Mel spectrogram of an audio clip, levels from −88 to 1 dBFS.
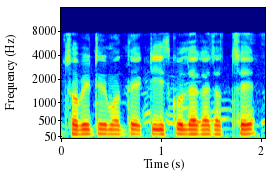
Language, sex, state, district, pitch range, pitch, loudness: Bengali, male, West Bengal, Cooch Behar, 125-130 Hz, 130 Hz, -15 LUFS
